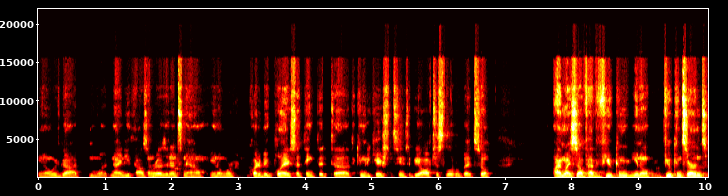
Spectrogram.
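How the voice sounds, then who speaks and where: A man with an American accent, fairly low pitch and monotone, flat intonation, somewhat breathy, at a fairly quick pace with big swings in loudness. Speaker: city council applicant. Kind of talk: interview statement. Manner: halting.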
